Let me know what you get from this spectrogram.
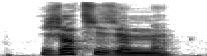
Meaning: plural of gentilhomme
- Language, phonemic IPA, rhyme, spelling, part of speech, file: French, /ʒɑ̃.ti.zɔm/, -ɔm, gentilshommes, noun, LL-Q150 (fra)-gentilshommes.wav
